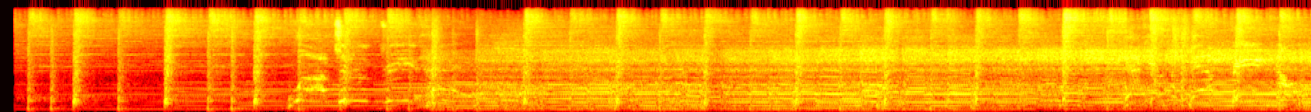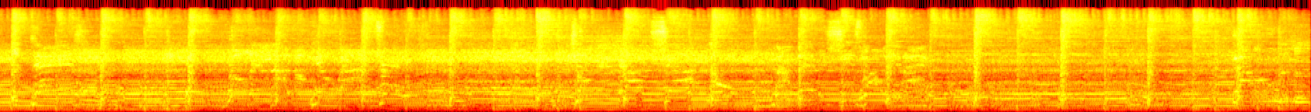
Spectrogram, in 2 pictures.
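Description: Live rock band playing the instrumental intro of a song: electric guitar through Blackstar amplifiers and a drum kit. It opens with separate, punchy hits for the first few seconds, then the full band settles into a steady, dense groove from about four seconds in.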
